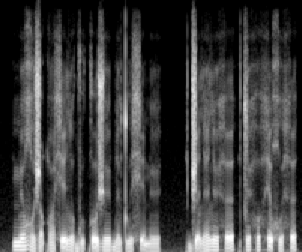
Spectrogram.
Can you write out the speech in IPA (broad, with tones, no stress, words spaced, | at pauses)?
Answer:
mø˧˥ ʁʷe˩ʒə̰˩qʷe˩xḛ˧˥ lo˩ɡwu˩ ko̰˧˥ʒø˧˥ bɛ˩tʷe˩ xḛ˩mø˩ | d͡ʒɛ̰˩lɛ˧˥lø˧˥hə̰˧˥ | t͡sø˧˥ho˧˥ hḛ˧˥χʷɛ˩hə̰˧˥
